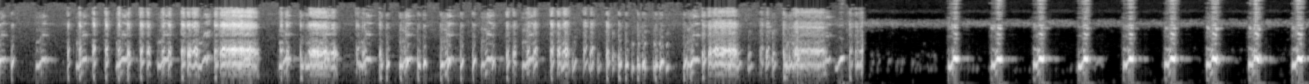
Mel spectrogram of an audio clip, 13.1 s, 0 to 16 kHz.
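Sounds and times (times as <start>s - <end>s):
waterhen calling: 0.0s - 8.8s.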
